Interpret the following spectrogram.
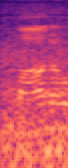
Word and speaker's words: Llano: And hopefully I pronounced this right, but it's Llano River. So double L like llama.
